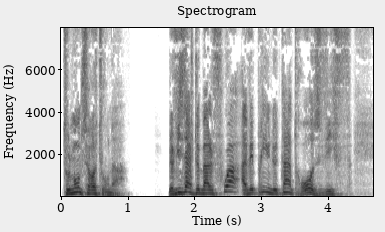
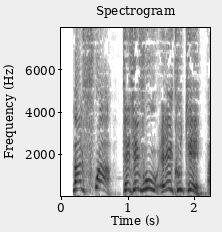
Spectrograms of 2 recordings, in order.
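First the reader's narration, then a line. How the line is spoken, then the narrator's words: Sharp barking. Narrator (French): aboya le professeur McGonagall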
